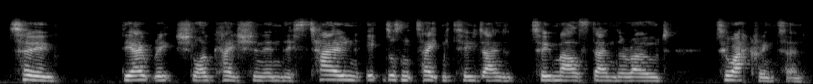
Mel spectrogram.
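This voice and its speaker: A woman with a Lancashire accent leads a live walkthrough of a website. She talks through each click in a relaxed, conversational way with plenty of ums. Her voice sits at an ordinary middle pitch. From Northwest England. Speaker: chief executive demonstrating a website. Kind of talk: live software demonstration.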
